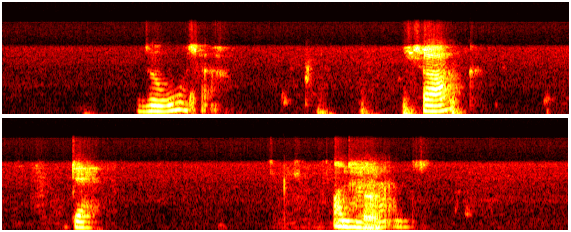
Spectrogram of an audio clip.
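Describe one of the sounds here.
A woman speaks with animation in short bursts, close to the microphone, as if over an online call.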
